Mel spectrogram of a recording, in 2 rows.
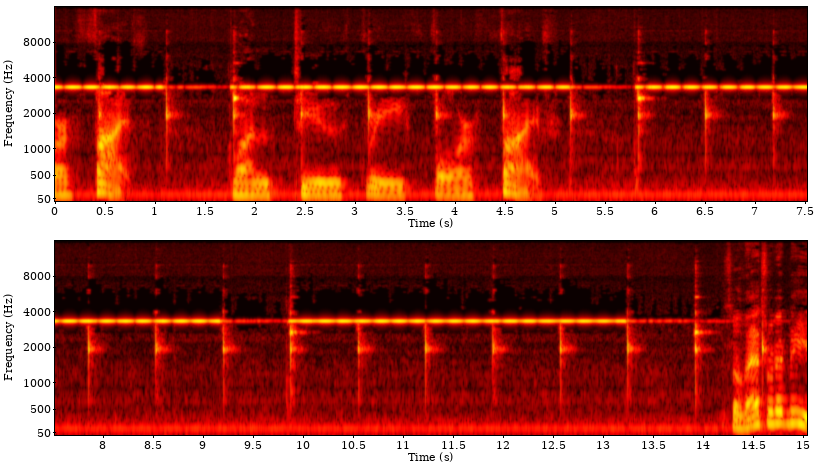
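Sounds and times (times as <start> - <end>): metronome clicks: 7.2 - 14.8.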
